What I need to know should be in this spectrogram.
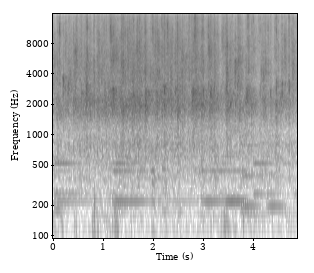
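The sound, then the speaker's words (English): A Church of God audience applauding during a service, a sustained, even round of clapping that stays at a steady level from start to finish. “Well, let's give the Lord a bigger hand.”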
